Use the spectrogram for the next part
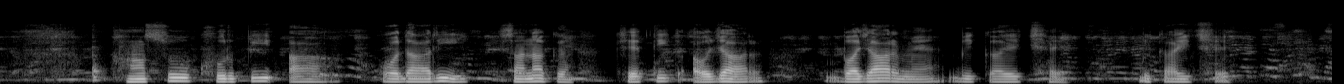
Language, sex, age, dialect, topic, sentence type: Maithili, male, 36-40, Bajjika, agriculture, statement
